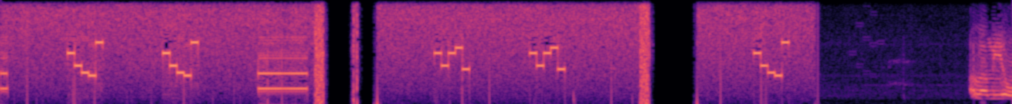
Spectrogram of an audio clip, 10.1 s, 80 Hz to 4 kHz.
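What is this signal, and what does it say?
Five-tone selective call (ZVEI), heard as quick runs of five tones, tones of about 70 ms. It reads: 85320 85320 85894 85894 85320
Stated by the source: Five-tone ZVEI selective call received on SDR.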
